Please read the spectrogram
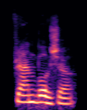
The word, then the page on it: framboesia: Indian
